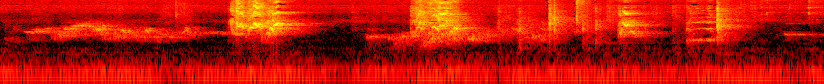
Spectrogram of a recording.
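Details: Singing parakeets: a wavering chattering warble, then loud squeaky chirps and short buzzy notes at irregular intervals, with a faint steady hum behind.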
